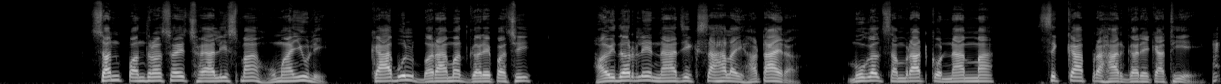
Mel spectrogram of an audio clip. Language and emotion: Nepali, neutral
